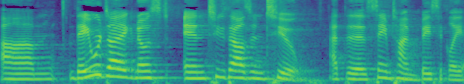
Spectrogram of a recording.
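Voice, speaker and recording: The woman's delivery is very slow. Her pitch rises and falls in an ordinary way. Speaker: presenter. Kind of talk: conference presentation. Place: hall. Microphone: handheld.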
